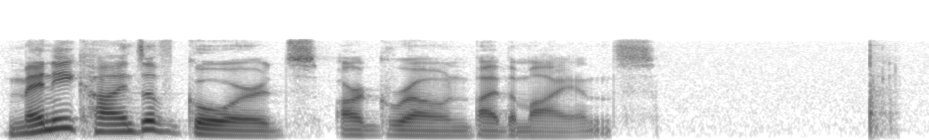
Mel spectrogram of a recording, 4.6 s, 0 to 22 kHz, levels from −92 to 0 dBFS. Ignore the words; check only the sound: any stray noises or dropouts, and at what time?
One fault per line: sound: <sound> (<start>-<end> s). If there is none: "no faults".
sound: tap (4.3-4.5 s)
